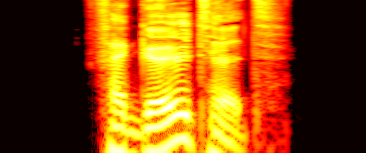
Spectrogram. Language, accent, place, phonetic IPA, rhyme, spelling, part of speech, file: German, Germany, Berlin, [fɛɐ̯ˈɡœltət], -œltət, vergöltet, verb, De-vergöltet.ogg
- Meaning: second-person plural subjunctive II of vergelten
